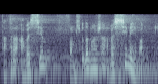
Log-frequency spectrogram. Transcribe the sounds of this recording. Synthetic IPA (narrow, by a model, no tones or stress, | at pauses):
t̪ɐt̪ɾɐ̰ʔɐ̰ʋɐsjɐm | sɐ̰mskɾɨt̪ɐbʱaːʂaɐ̰ʋɐsjɐmeːʋa̰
